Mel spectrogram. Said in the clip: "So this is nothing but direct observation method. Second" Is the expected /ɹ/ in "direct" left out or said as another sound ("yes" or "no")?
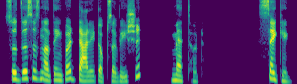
yes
